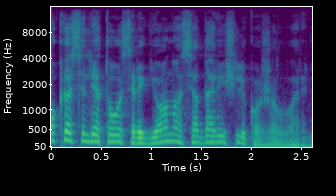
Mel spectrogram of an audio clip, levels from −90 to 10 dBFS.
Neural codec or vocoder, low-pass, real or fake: none; 14.4 kHz; real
